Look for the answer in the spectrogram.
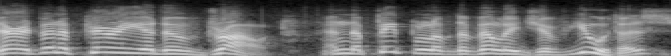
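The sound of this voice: In a put-on character voice, a man talks at a fairly quick pace, pitched high with big pitch swings and a bright, sharp tone.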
